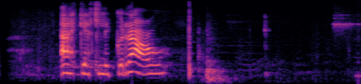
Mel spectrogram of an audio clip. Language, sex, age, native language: Icelandic, female, 8, Icelandic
